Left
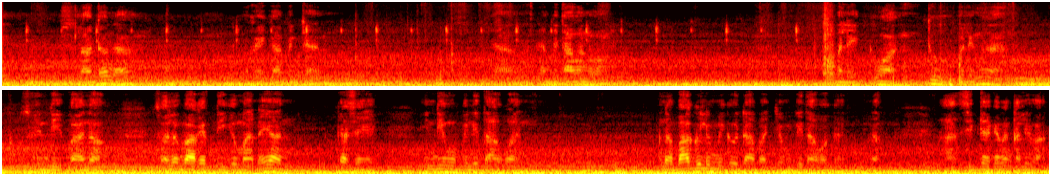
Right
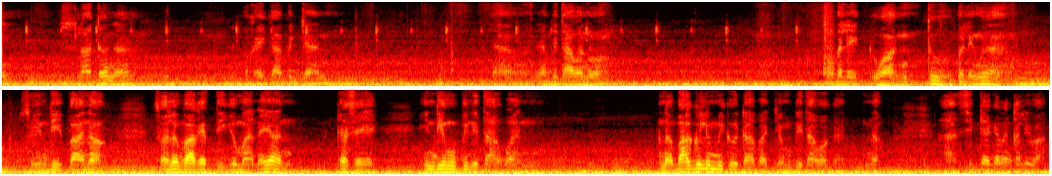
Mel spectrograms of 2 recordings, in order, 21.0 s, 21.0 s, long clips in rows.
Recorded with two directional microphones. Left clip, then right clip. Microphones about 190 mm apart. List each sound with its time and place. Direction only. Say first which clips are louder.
8.4 s speech: right 6 dB; 55° right (ahead or behind)
17.1 s speech: right 7 dB; 60° right (ahead or behind)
